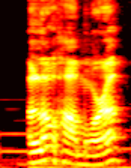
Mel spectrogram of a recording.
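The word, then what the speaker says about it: alohomora: me Lora the alohamora spell book alohamora alohamora that's that's how you say it um but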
